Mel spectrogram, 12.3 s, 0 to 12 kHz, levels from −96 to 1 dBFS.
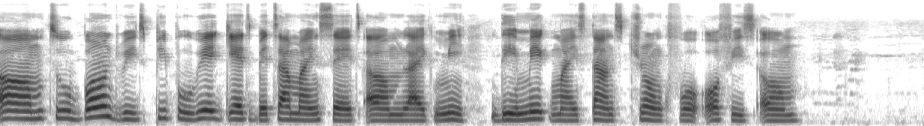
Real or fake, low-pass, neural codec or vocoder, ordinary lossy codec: real; 10.8 kHz; none; none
